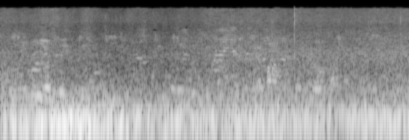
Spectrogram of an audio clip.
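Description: Wind rumbling steadily on the microphone, with faint voices in the background.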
